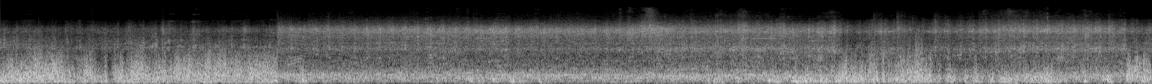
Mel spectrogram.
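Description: Passenger train running at speed, heard from an open coach: a steady rumble and rattle of wheels on the rails with rushing air. A brighter, hissier rush comes in about three seconds in.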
